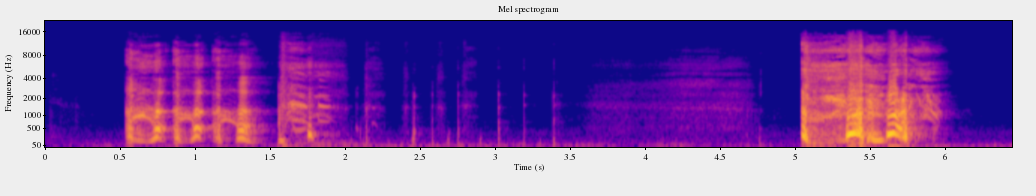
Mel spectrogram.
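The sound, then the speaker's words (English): A voice imitates the dry, hacking cough of a man sitting next to the speaker at a John Wick 4 screening, in a few quick rough bursts, then falls quiet for several seconds before one more short throaty cough burst, fairly loud. “Kid you not, like, the guy next to me, who just, he just had the dry cough of being like, yeah.”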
